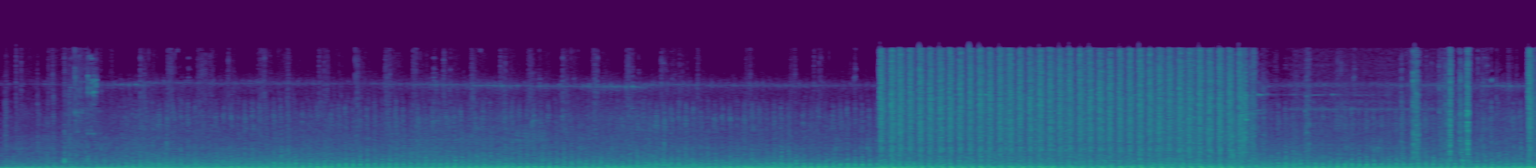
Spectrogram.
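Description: A helicopter's rotor thuds and drones overhead.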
